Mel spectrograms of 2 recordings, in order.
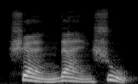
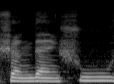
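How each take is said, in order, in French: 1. La dernière syllabe a un ton descendant. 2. La dernière syllabe a un ton haut et plat. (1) "il faut insister sur chou, quatrième ton" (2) "ça voudrait dire un livre de Noël"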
